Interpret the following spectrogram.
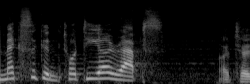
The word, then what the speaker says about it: tortilla: ले सकता नहीं देखिए बेसिकली लोग कहते हैं टोटला टोटला इट्स लाइक चपाती लेकिन वैसे टोटिया होता है उसका प्रोनंसिएशन एल साइलेंट होता है हां बिल्कुल बिलकुल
